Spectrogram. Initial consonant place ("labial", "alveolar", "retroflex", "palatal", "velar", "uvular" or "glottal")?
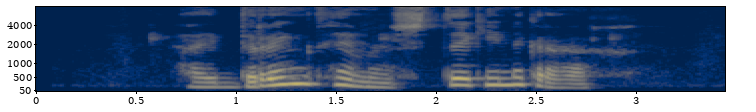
glottal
